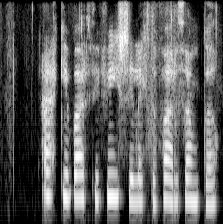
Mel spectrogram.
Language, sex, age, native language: Icelandic, female, 11, Icelandic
